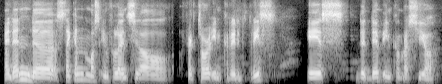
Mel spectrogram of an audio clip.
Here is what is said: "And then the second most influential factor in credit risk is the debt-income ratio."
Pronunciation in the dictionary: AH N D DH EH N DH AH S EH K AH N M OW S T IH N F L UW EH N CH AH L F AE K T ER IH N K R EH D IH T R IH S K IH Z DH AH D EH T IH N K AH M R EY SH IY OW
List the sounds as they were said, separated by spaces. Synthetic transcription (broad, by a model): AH N D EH N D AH S EH K AH N M OW S T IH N F L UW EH N S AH L F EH K T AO IH N K R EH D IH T R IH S IH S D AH D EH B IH N K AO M R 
